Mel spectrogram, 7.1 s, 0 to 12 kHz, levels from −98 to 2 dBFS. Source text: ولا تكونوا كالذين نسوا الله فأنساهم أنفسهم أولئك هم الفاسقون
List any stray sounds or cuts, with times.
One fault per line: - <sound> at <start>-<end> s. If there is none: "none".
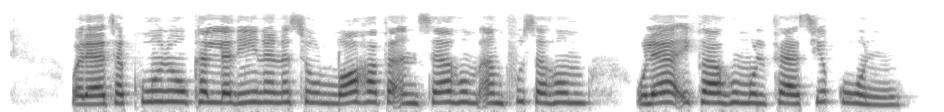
none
